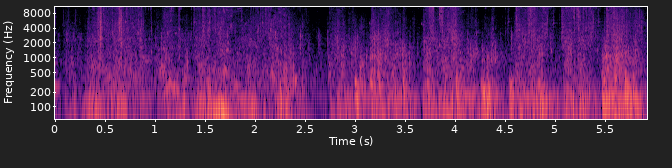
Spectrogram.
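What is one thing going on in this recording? A pickaxe chops rapidly at wooden walls.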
